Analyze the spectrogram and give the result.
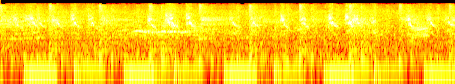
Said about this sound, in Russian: В кустах громко чирикали воробьи. Веселыми компаниями они то и дело срывались с веток, перелетая с дерева на дерево.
